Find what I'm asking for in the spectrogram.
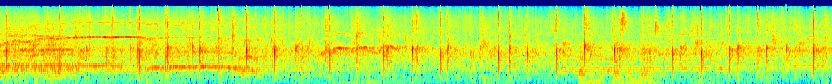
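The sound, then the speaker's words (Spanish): Crowd applause for the string section at a rock band's concert: sustained, dense clapping with sharp individual claps popping out and crowd voices rising over it. “Jorge, Zuli, aplauso fuerte para nuestro equipo de cuerdas.”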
